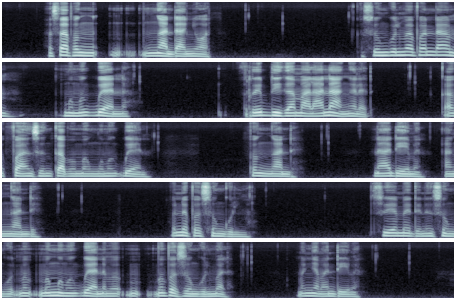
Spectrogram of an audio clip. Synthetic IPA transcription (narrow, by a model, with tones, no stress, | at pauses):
a˨sa˦fu˦ŋa˨nda˨ɲo˦˨t̚ | su˦ŋɡu˦lma˦fu˦nda˦ | mu˨mu˦ɡ͡be˦˨nːa˦˨ | ɾi˦b̚di˦ɡa˦ma˨la˨˦na˦˨ŋe˦le˨d | ka̰˦kfa˨˦n˦si˦ŋ˦ka˦˨bu˦ma˨mu˨mu˦ɡ͡be˦˨n | fu˦˨ŋa˨ndi˨ | na˦de˨me˨na˨ŋːa˨ndi˨ | fu˦nːa˦˨fa˦˨su˦ŋɡu˨lma˨ | su˦je˦me˨di˨ni˦su˦ŋɡu˨˦mi˦mu˦˨mu˦ɡ͡be˦˨na˦mi˦fa˦˨s̬u˨ŋɡu˨lma˦la˨ | mu˦ɲa˨ma˦n˦deː˨˦me˨n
